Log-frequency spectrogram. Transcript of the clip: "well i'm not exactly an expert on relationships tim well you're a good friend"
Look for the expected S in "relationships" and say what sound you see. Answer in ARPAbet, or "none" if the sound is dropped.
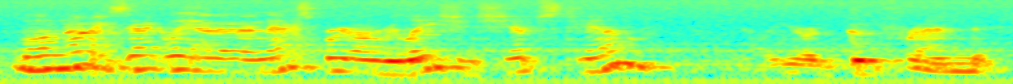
S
